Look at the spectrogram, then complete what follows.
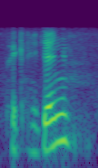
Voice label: have a nice day, slovak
